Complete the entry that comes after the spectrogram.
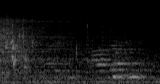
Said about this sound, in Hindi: ये मैं इसमें पानी ऐड कर दूँगी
